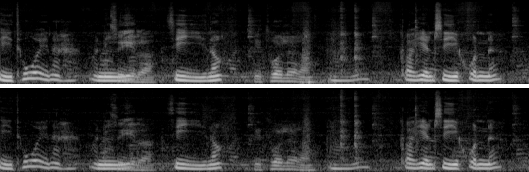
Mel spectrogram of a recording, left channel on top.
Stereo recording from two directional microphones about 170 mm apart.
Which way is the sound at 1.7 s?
10° left (ahead or behind).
